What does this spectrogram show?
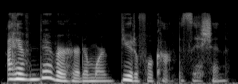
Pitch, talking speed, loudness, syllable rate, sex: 185 Hz, 200 wpm, -20 LUFS, 6.4 syllables/s, female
